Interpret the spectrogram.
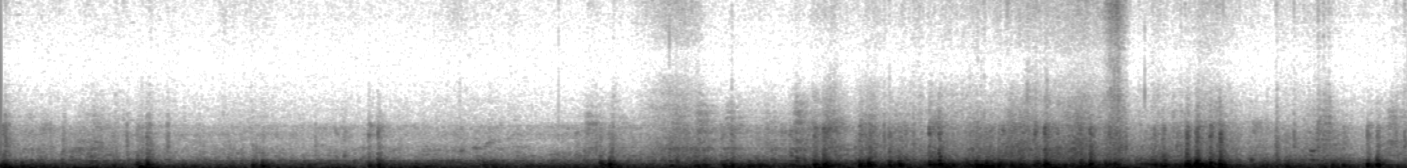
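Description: Mugunghwa-ho passenger train running at speed, heard from inside the carriage: a steady low rumble with the wheels knocking irregularly over the rails, growing louder and busier about halfway through.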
